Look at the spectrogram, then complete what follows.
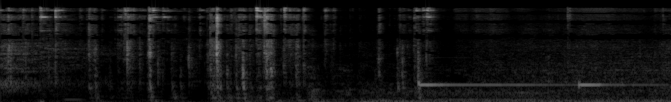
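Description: Car keys jangling and clicking as someone settles into a car, then the car's engine starts about two seconds in and runs with a low rumble. A steady electronic warning tone comes on about a second later and breaks off briefly once.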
